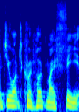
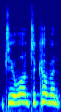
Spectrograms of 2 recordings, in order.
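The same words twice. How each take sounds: First: Said in the usual way. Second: High-pitched cartoon quote; lifted, high character voice; King Julian. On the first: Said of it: "I was gonna say". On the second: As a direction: start the quote in a high, put-on voice. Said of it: "That's not what he says".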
